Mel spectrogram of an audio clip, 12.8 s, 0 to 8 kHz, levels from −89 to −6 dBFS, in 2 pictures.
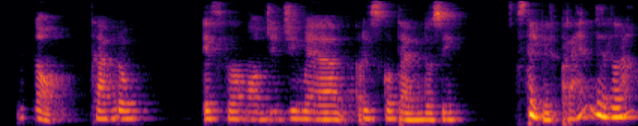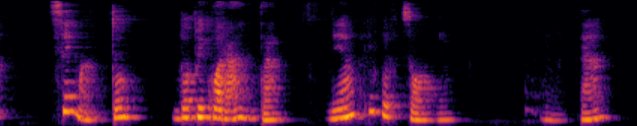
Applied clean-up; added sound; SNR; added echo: neural mask model DeepFilterNet 3.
